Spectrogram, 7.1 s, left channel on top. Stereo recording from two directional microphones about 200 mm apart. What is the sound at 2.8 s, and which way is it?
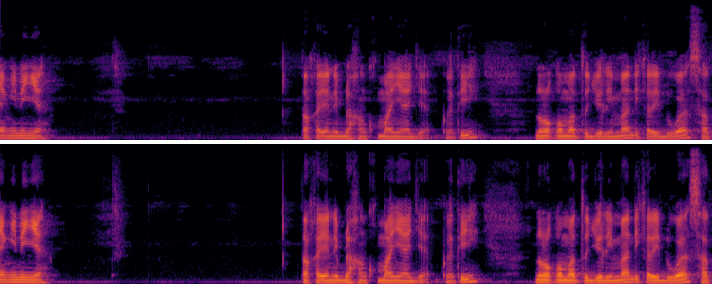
Speech, 25° right (ahead or behind).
